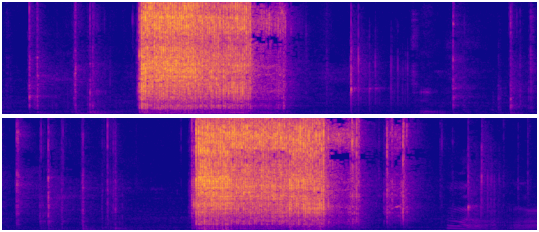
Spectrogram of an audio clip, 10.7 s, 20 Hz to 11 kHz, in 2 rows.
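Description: A Snap-on CT761 cordless 3/8-inch impact wrench with a 19 mm socket hammers on UTV lug nuts torqued to 120 ft-lb. There are two bursts, each about a second and a half long, one about a second in and one about seven seconds in, and each works a nut loose. Light clicks of the socket on the nuts come between them.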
